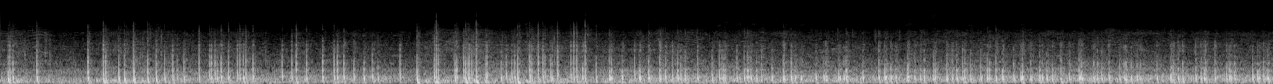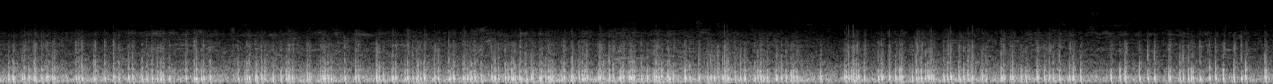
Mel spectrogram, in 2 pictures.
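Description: Fireworks going off in a dense, unbroken barrage of pops and bangs.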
